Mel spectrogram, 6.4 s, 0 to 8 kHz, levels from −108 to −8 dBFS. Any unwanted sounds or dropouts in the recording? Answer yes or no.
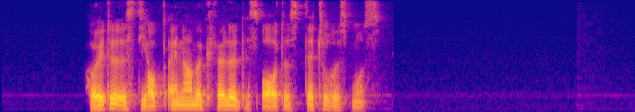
no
